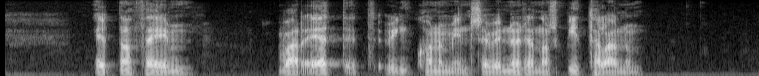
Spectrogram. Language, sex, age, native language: Icelandic, male, 30-39, Icelandic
